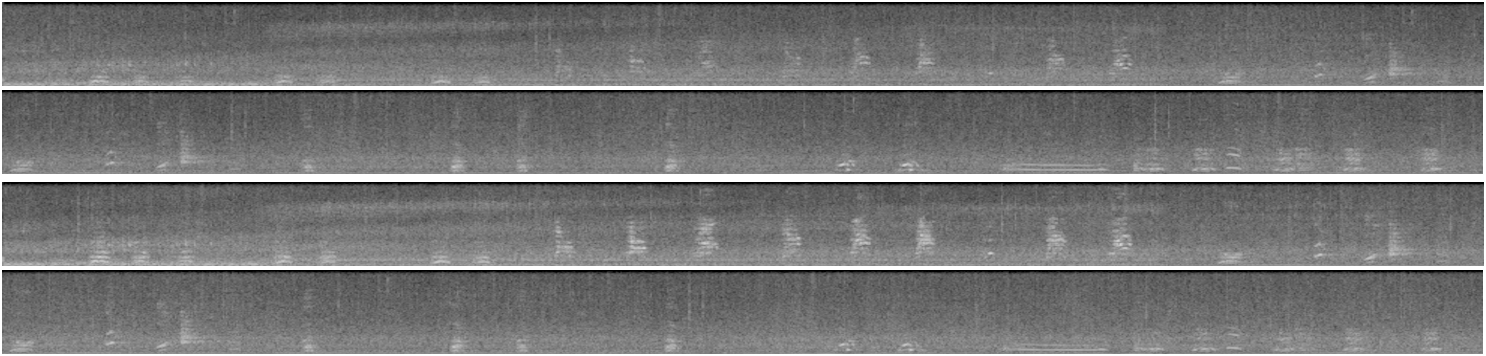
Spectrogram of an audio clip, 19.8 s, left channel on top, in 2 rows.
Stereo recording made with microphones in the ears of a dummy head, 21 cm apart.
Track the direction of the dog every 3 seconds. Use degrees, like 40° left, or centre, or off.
50° right, 50° right, 30° right, 10° right, 10° left, 20° left, 20° left.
